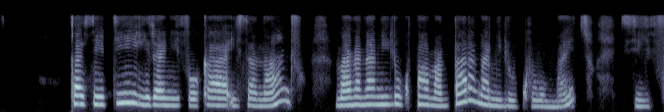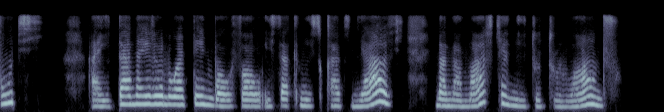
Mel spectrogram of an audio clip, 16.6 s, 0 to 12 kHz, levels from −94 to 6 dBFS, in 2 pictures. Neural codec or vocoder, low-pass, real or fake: codec, 16 kHz, 2 kbps, FreqCodec, smaller model; 7.2 kHz; fake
